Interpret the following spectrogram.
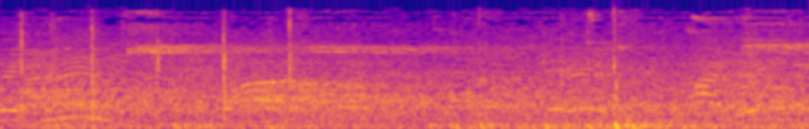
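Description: Echoing volleyball-hall din: many voices of players and spectators, with the sharp smacks of volleyballs being struck on the courts. The loudest is one hard hit about three seconds in.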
